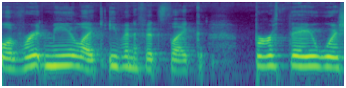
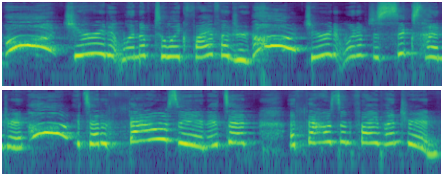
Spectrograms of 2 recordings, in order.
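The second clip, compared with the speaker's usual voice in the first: much higher, louder thrilled squealing; excited squeal; 5 dB louder than usual. Retold or imitated. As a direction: squeal each count to her husband. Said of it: "I was like".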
